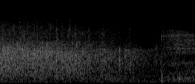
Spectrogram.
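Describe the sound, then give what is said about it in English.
Applause from an audience at a discussion event, a soft, dense patter of many hands that gradually thins and fades toward the end. “Very worthy of applause.”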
